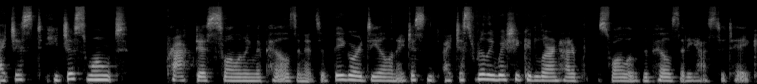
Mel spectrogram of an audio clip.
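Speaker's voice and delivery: ordinary talk, nothing marked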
